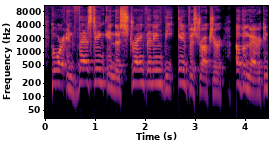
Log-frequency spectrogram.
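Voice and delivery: high, booming mock announcer. Host mockingly rereads a donor story, announcer voice. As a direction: read it like a grand announcer, slowing grandly at the end. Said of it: "do this in the announcer voice".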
